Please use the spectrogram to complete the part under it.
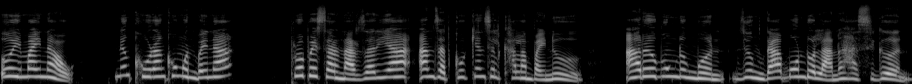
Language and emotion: Bodo, surprised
